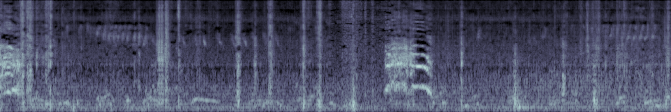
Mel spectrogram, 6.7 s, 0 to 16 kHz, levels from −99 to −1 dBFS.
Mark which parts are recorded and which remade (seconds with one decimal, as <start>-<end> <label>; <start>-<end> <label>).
0.0-3.3 remade; 3.3-3.9 recorded; 3.9-6.7 remade

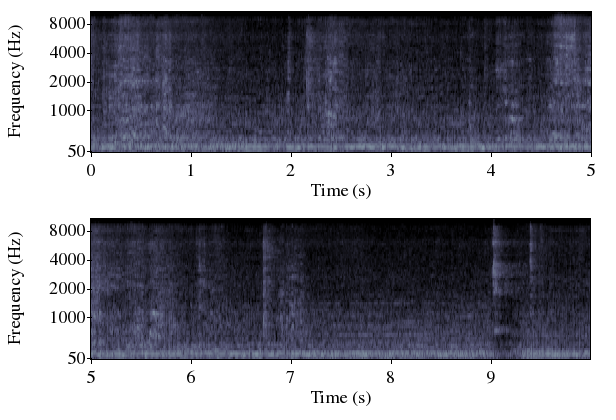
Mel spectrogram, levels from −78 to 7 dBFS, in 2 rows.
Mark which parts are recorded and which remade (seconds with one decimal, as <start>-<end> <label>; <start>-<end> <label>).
0.0-0.4 remade; 0.4-1.5 recorded; 1.5-7.1 remade; 7.1-9.4 recorded; 9.4-10.0 remade

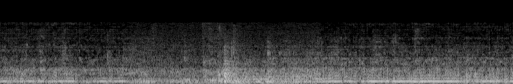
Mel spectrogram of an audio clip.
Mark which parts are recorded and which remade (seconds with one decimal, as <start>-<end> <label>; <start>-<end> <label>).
0.0-1.3 remade; 1.3-3.2 recorded; 3.2-5.1 remade

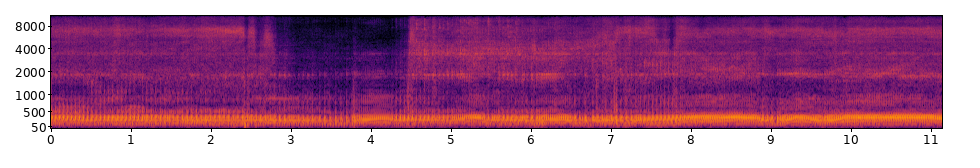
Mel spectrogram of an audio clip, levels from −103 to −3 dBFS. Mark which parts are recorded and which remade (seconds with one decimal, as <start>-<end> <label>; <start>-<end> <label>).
0.0-2.7 remade; 2.7-6.6 recorded; 6.6-9.5 remade; 9.5-10.1 recorded; 10.1-11.1 remade

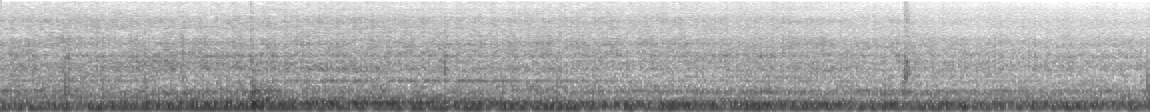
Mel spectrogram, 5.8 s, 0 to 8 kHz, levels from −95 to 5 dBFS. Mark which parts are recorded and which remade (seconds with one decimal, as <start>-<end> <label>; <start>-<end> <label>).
0.0-3.5 recorded; 3.5-5.8 remade

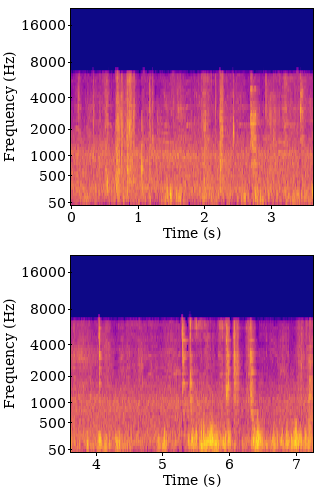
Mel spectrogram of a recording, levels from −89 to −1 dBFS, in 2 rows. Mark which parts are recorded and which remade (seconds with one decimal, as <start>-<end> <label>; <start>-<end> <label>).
0.0-5.4 recorded; 5.4-6.1 remade; 6.1-7.3 recorded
